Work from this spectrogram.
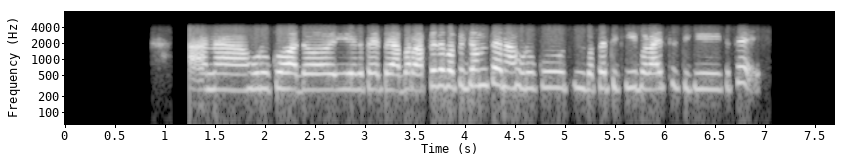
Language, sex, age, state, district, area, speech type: Santali, female, 30-45, West Bengal, Birbhum, rural, conversation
